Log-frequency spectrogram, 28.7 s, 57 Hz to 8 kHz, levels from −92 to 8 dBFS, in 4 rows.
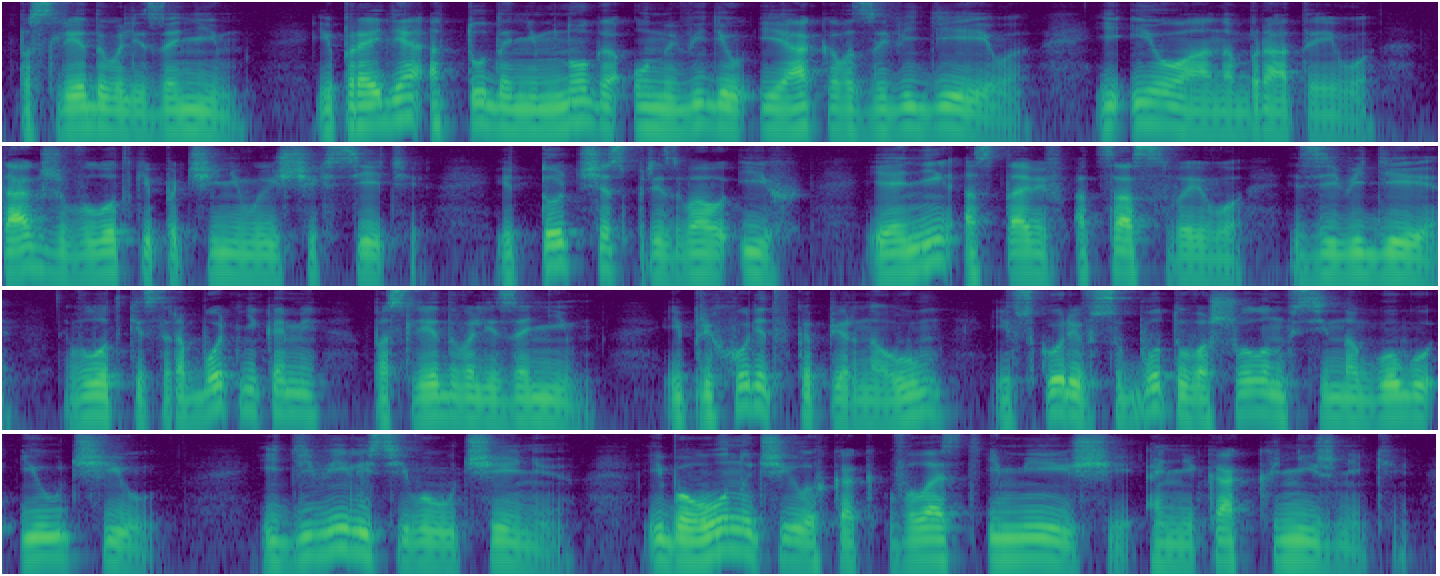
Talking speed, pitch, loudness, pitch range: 140 wpm, 95 Hz, -26 LUFS, 85-100 Hz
